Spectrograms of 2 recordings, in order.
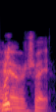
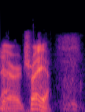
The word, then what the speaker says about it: Eritrea: I don't even know if I'm even pronouncing it correctly. Yeah, Eritrea. Yeah, Eritrea, right.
